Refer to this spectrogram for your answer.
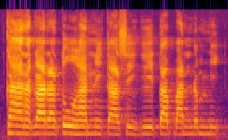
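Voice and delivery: loud, high grumbling at God; hammed-up angry protest; mock angry complaint. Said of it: "Jangan marah-marah kepada Tuhan".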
